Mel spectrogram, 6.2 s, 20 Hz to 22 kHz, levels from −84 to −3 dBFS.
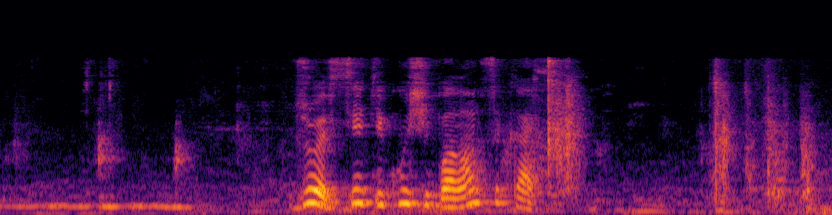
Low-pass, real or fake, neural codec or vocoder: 7.2 kHz; fake; codec, 16 kHz in and 24 kHz out, 2.2 kbps, FireRedTTS-2 codec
